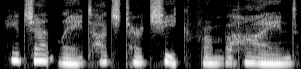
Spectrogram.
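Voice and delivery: plain reading voice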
